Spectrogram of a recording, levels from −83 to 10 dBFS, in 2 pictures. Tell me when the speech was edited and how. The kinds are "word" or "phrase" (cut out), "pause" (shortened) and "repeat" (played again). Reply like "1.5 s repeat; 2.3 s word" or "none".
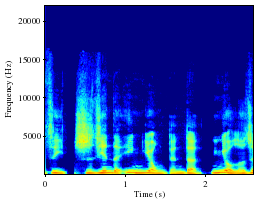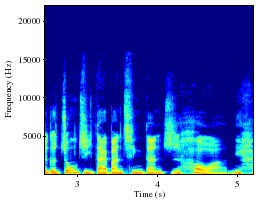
2.0 s pause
